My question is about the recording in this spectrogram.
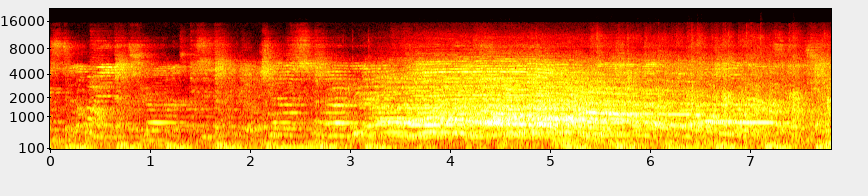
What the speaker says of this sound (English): He is getting amped up, and the crowd is getting amped with him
